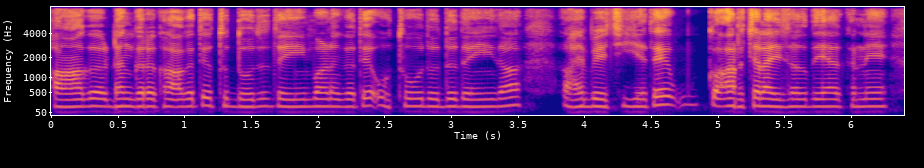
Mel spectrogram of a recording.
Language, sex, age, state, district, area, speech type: Dogri, male, 18-30, Jammu and Kashmir, Samba, rural, spontaneous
